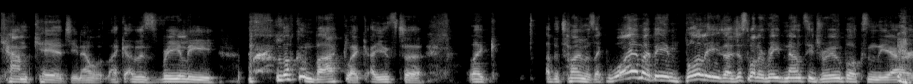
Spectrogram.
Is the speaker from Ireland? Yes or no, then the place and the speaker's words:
yes; Dublin, Leinster, Ireland; I went to school in Finglas, in De La Salle, uh, in Finglas, and yeah, I've been there since I was about four years of age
